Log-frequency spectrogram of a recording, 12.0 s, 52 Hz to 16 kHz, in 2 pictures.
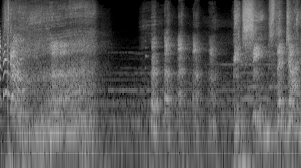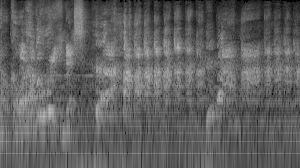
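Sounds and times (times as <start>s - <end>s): cartoon evil laugh: 8.0s - 12.0s.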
